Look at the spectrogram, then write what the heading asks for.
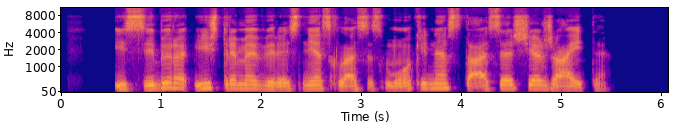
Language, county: Lithuanian, Vilnius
